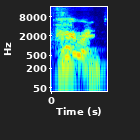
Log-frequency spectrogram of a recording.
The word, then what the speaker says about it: Perrin: How are you, Perrin? I pronounce it in French. Parent.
